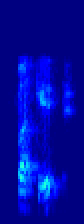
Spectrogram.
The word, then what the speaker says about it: Phuket: But, you know, for those of you who are interested, there's an annual festival in and this is the right pronunciation. Fuck it, Thailand. It's a huge, yes, I said it. The festival is in Fuck It, Phuket, Thailand.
